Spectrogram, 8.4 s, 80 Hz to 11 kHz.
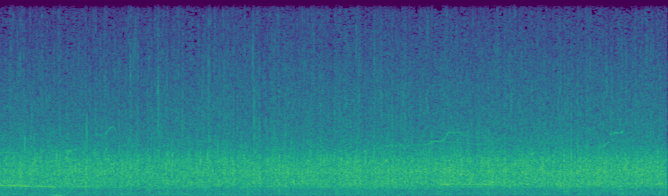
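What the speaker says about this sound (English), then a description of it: "The England balcony applaud and approve." Sustained applause at a 1990 England versus India cricket Test match as a batsman reaches fifty, a steady, even wash of clapping from the crowd and balcony with no break.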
